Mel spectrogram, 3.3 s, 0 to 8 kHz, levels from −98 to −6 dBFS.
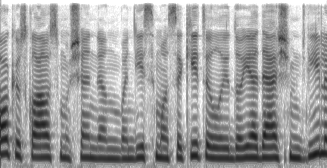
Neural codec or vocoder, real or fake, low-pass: none; real; 7.2 kHz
